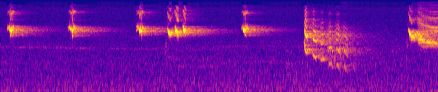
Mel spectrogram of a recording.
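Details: Long-tailed shrike (cendet) repeating thin, very high piping notes about twice a second, then shifting into harsh scratchy and buzzy phrases near the end.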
